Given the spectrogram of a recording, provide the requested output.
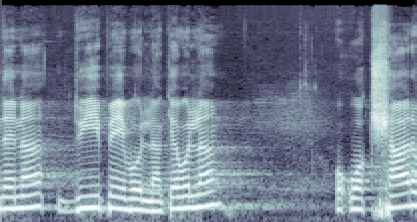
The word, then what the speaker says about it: वक्षार: द्वीपे बोलना, क्या बोलना, वक्षार बोलना, बक्षार नहीं बोलना। क्या बोलना, बा और वा में बहुत अंतर है।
